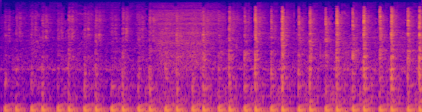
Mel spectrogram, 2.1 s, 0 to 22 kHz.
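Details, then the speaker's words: 1998 Honda Shadow 1100 V-twin with stage street kit, cold start on choke; deep, even, loping potato-potato thump at about ten beats a second, a healthy cold idle. "there it is it is cold but you can hear it sounds nice"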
